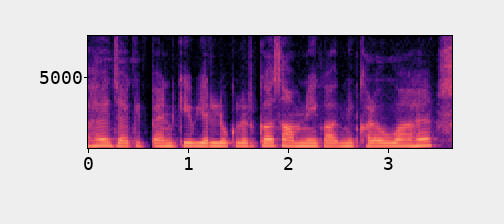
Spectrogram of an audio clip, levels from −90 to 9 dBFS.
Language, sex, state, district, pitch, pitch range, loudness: Hindi, female, Uttar Pradesh, Shamli, 200 Hz, 200-210 Hz, -16 LUFS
